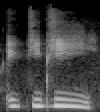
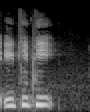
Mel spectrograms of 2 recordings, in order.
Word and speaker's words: APP: 是在中国你需要什么 APP? – What apps do you need in mainland China? – Yes, and by the way, we... Don't generally say it as app, we say APP. – So this is how you say app in Chinese, right? Mm-hmm. APP. – 对, APP. – Three first tones there.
